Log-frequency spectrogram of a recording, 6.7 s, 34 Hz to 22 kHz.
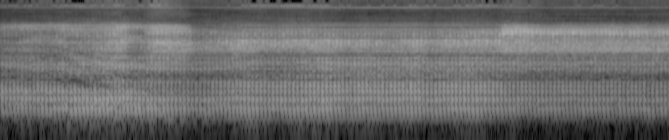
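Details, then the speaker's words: Honda GX35 four-stroke brush cutter that kept stalling in use, after rebuild with genuine parts: high even buzz, picks up smoothly when revved with no misfire or rattle, sounding like new from the factory. "เรียบร้อยครับทสอบเสร็จเรียบร้อยมาฟังเสียงกันนะครับว่าเหมือนตอนออกมาจากโรงงาน"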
